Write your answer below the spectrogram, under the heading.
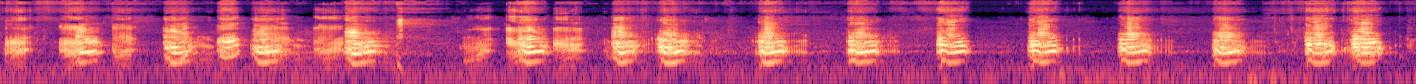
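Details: On a dock in Marina Del Rey, California, sea lions and seals give loud, hoarse, Yeti-like barks in a steady run, roughly one each second, loud enough to wake a person.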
